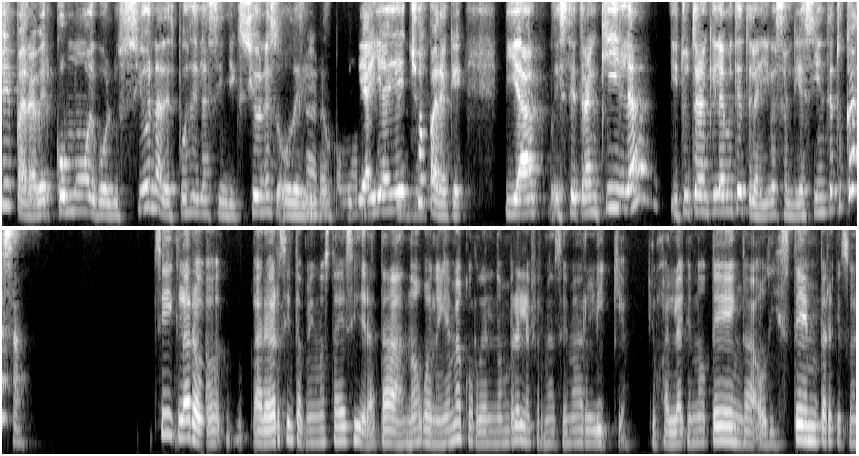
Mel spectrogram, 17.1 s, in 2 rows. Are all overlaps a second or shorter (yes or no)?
no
